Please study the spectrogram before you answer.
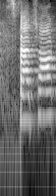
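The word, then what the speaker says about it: spatchcock: to try to make the um spat chalk I believe is how they say it chicken I said I'm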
